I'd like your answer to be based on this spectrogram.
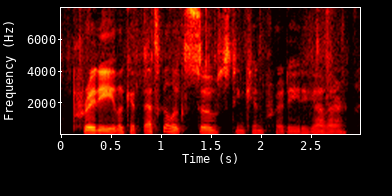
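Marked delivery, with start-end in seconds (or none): none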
